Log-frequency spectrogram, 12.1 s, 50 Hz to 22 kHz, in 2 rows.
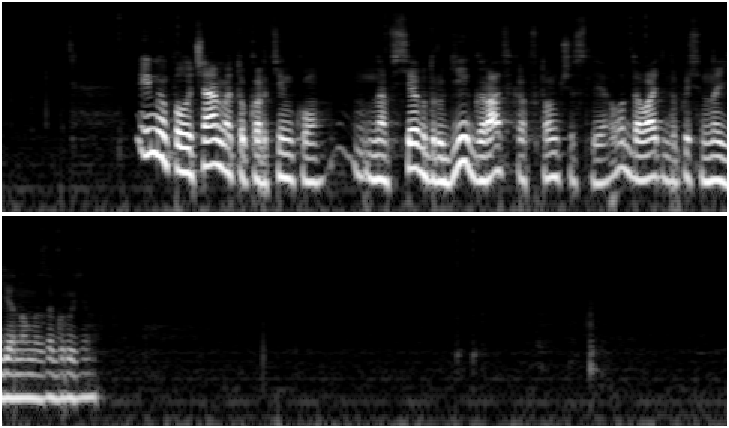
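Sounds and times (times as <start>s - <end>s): faint low hum: 0.0s - 12.0s
computer mouse clicks: 9.8s - 10.2s.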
